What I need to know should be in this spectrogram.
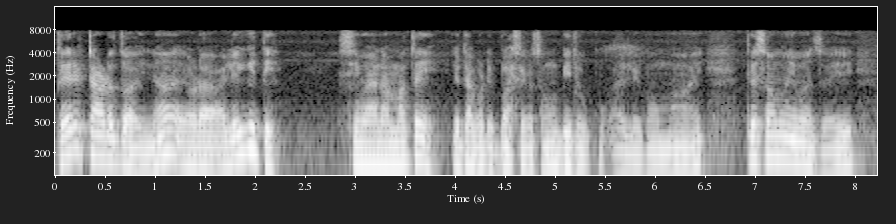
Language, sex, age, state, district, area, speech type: Nepali, male, 45-60, West Bengal, Kalimpong, rural, spontaneous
